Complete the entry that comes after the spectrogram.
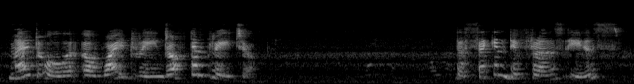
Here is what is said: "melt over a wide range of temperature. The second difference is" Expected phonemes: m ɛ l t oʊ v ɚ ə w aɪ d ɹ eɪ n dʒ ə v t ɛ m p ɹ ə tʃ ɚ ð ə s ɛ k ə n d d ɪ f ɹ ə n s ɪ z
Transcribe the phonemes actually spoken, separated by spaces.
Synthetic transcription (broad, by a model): m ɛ l t oʊ v ɚ ə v aɪ d ɹ eɪ n dʒ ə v t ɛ m p ɹ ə tʃ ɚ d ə s ɛ k ə n d d ɪ f ɹ ə n s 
